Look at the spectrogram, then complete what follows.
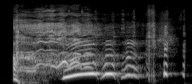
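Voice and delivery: high sustained laughter; long laugh. Real, not acted. Recalling the haunted hotel to co-host, laughing. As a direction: let the laugh run on.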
